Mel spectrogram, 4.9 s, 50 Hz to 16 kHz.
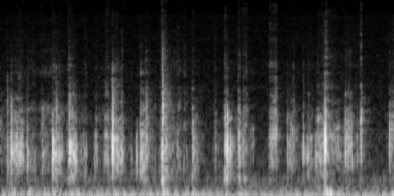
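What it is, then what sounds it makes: Cardboard box lid being scratched. Long pink fingernails scratch across the inner surface of a shallow, empty white cardboard box lid. Rapid, dry scratching strokes with sharper scrapes are heard over a faint steady low hum. The scrapes are brittle and papery, centered around 1 kHz, and each one stops almost instantly.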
